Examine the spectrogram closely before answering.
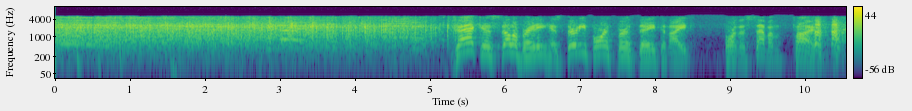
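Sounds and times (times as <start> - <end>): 
studio audience applause: 0.0 - 5.4
speech: 5.4 - 10.5
laughter: 10.0 - 10.5.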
